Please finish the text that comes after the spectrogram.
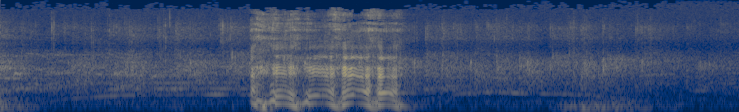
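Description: A short, loud burst of applause lasting under a second, mixed with a rising and falling cheering voice, then dropping back to a steady low background hum.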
